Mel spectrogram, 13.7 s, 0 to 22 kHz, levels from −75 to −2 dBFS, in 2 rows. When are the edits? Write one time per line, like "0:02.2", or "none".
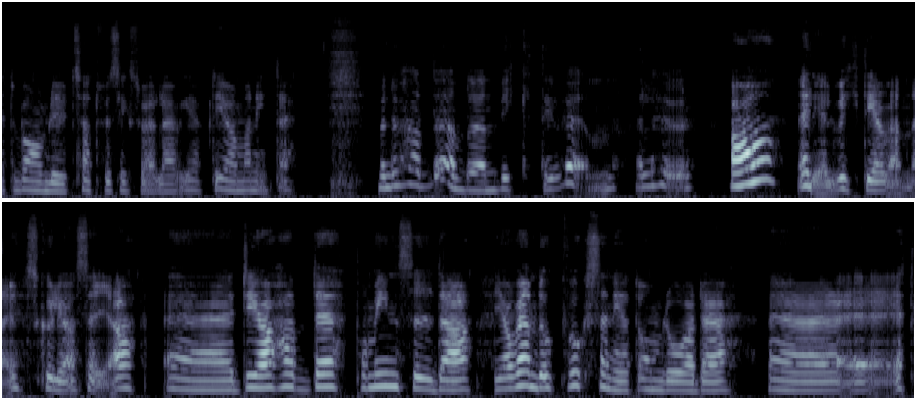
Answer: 0:02.7
0:05.3
0:06.1
0:07.9
0:10.5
